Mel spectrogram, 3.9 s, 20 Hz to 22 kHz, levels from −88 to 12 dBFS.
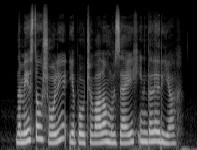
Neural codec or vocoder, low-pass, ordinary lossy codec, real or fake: autoencoder, 48 kHz, 32 numbers a frame, DAC-VAE, trained on Japanese speech; 19.8 kHz; none; fake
